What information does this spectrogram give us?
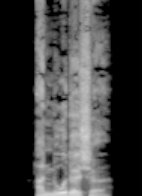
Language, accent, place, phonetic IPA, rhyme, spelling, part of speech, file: German, Germany, Berlin, [aˈnoːdɪʃə], -oːdɪʃə, anodische, adjective, De-anodische.ogg
- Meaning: inflection of anodisch: 1. strong/mixed nominative/accusative feminine singular 2. strong nominative/accusative plural 3. weak nominative all-gender singular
